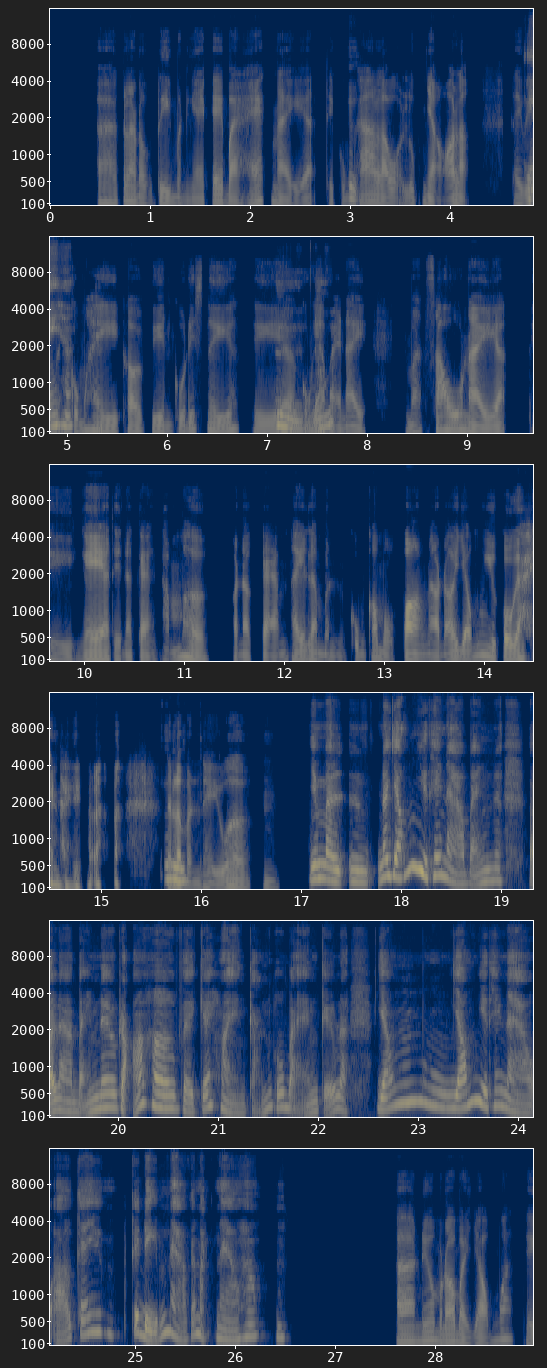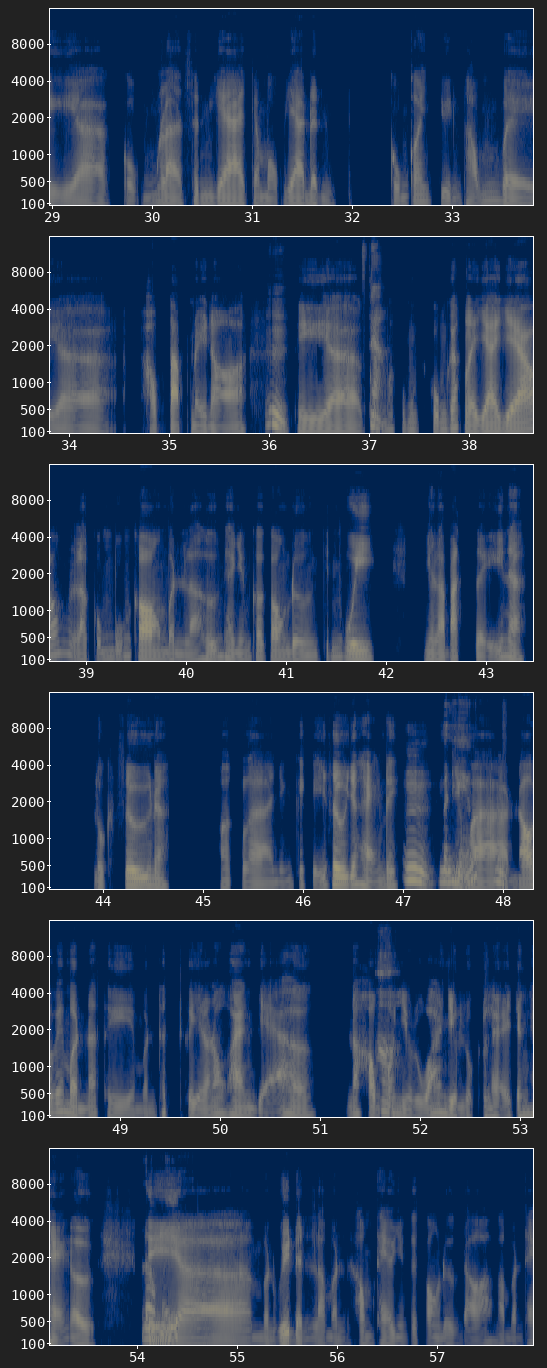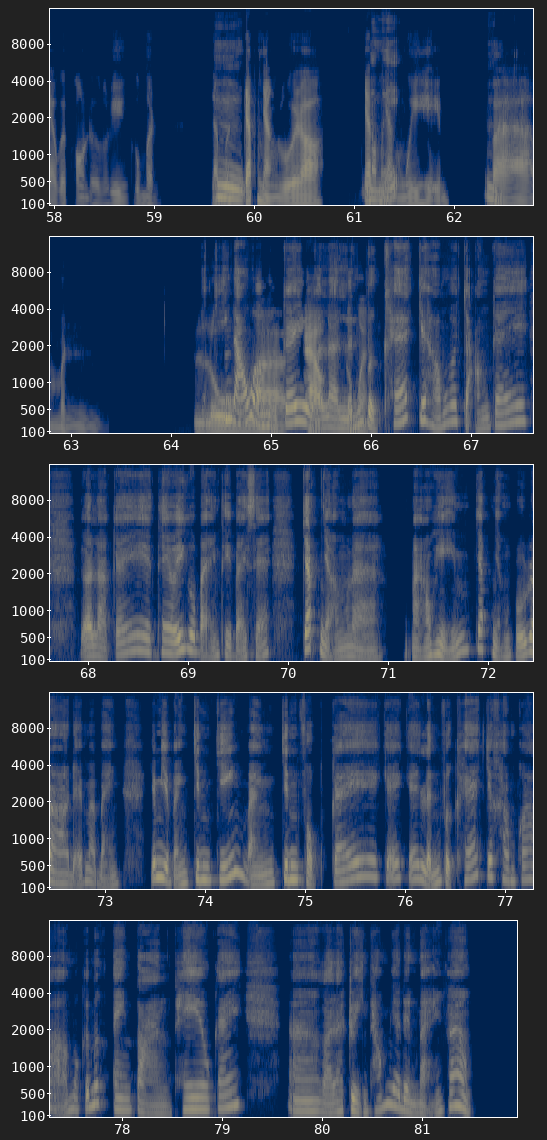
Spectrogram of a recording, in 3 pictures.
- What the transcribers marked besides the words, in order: tapping; laughing while speaking: "cô gái này"; laugh; other background noise
- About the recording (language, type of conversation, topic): Vietnamese, podcast, Bài hát nào bạn thấy như đang nói đúng về con người mình nhất?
